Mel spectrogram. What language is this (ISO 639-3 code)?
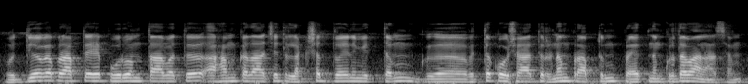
san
